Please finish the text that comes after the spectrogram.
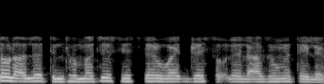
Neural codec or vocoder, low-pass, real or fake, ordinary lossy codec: codec, 16 kHz, 8 kbps, FreqCodec, smaller model; 3.6 kHz; fake; none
